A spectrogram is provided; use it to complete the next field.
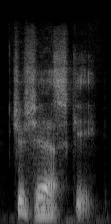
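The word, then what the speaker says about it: Krzyzewski: I was I remember reading something about Coach kraskevski I think this is how you pronounce his name Duke University's head coach joshesky that's correct thank you for helping me with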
